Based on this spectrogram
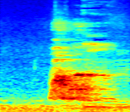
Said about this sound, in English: There's the dog. Scared me. I'm like spooked.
